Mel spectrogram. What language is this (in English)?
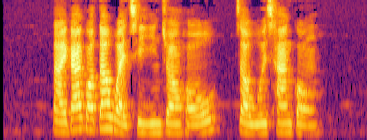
Cantonese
